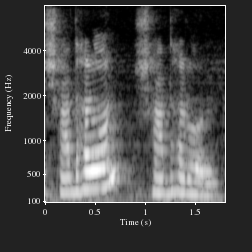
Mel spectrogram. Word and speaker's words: সাধারণ: তালবর্ষ বর্ণের দন্তস্য উচ্চারণ শ্রমিক শ্রমিক শ্রীগাল শ্রীগাল মূর্ধন্য মূর্ধন্য স বর্ণের তালবর্ষ উচ্চারণ ভাষা ভাষা 16 দন্তস বর্ণের তালবর্ষ উচ্চারণ সাধারণ সাধারণ সামান্য সামান্য দন্তস বর্ণের দন্তস উচ্চারণ আস্তে আস্তে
